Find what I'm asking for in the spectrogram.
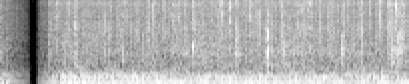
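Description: Rice sizzles steadily as it is stir-fried with dark soy sauce in a hot pan until it dries out, a constant close frying hiss after a brief gap, with no talking.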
